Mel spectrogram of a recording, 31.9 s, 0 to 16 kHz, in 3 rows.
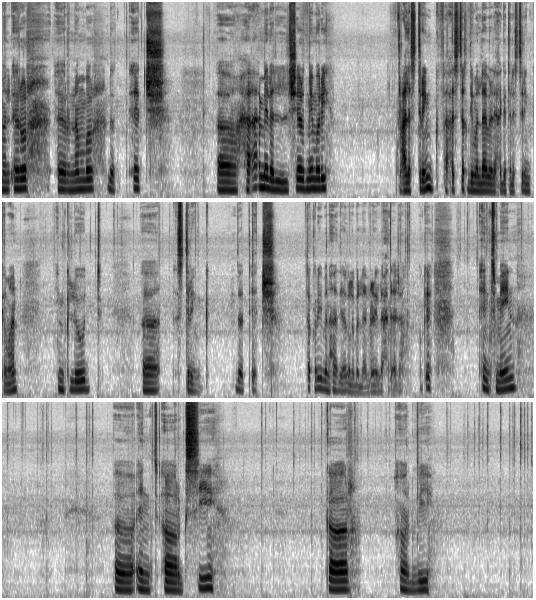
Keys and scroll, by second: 0.0-3.5 typing, 9.8 Return, 10.6-15.6 typing, 18.7 shift+Tab, 19.0 Return, 19.1 Return, 19.6-31.4 typing, 31.6 Return, 31.8 Return.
